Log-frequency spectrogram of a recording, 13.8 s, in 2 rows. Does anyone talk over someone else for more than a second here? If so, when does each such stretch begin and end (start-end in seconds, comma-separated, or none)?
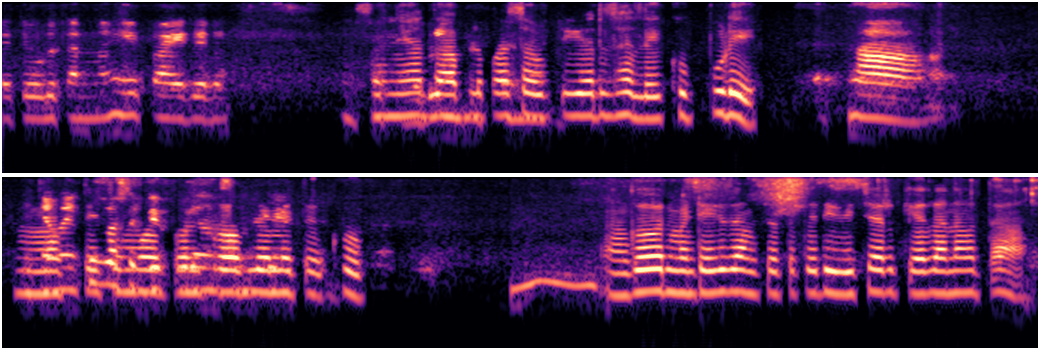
7.5-9.1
